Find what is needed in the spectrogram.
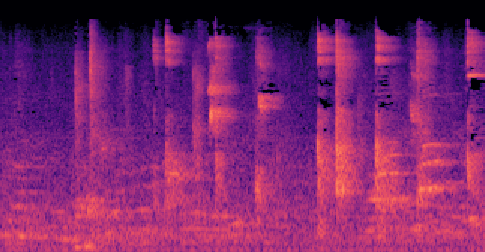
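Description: Table tennis rally: the ball clicking sharply off the paddles and bouncing on the table, about nine hits a fraction of a second apart, coming quicker in the last couple of seconds.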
